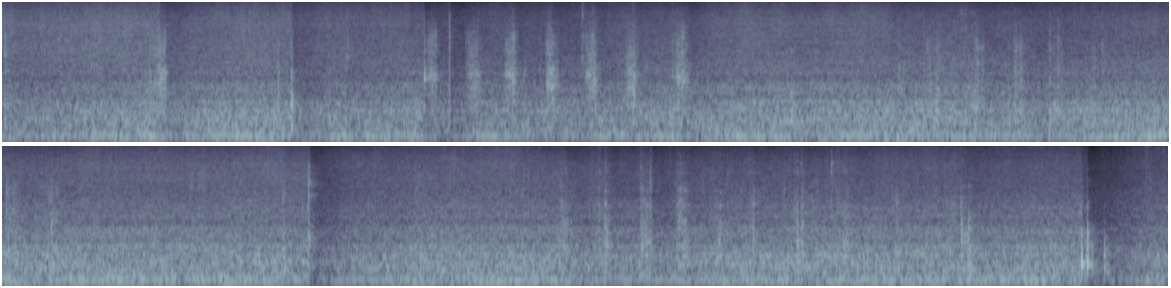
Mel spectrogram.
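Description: Eggplant and capsicum sizzling as they fry in a pan, with many short clicks and scrapes of a utensil against the pan as the food is stirred, over a steady low hum.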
